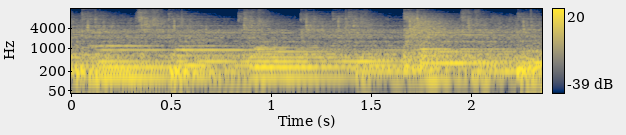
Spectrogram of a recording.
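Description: Small jazz combo playing live: drums keep a cymbal pattern of about three strokes a second over walking-bass lines, with held melody notes from the saxophone and piano chords.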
